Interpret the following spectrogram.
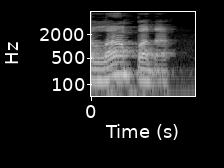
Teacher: a vogal a que recebeu o acento circunflexo ela tem o som fechado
